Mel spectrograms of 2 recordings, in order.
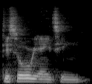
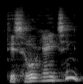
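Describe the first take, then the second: First: Disorienting said in full, dis-or-i-en-ting; corrected word. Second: Disoriating said with the middle dropped, as dis-or-i-ating; mispronounced word. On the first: Host correcting his own slip, careful. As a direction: carefully get Disorienting right this time. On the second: Host tripping over the word disorientating, unsure. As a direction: stumble through disoriating, unsure, rising. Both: Real, not acted. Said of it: "I am really not on top form today".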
